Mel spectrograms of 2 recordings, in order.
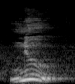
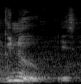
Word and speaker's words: gnu: When you go on safari, you will see these animals migrating in the Serengeti, and we call them nu, not gnu. The G is silent because it is preceding N.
